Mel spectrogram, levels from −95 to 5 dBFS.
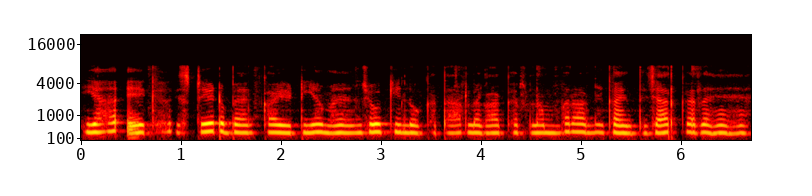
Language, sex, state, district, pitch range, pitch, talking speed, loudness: Hindi, female, Jharkhand, Jamtara, 255-275 Hz, 265 Hz, 180 wpm, -31 LUFS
